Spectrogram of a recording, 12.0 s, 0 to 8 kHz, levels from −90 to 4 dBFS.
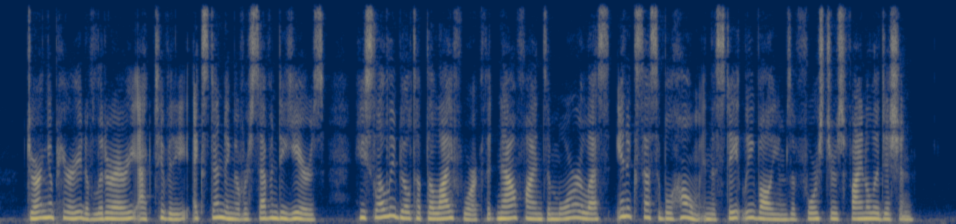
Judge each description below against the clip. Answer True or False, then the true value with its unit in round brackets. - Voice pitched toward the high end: True (205 Hz)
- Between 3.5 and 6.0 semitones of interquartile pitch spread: False (2.6 semitones)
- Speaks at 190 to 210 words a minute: False (170 wpm)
